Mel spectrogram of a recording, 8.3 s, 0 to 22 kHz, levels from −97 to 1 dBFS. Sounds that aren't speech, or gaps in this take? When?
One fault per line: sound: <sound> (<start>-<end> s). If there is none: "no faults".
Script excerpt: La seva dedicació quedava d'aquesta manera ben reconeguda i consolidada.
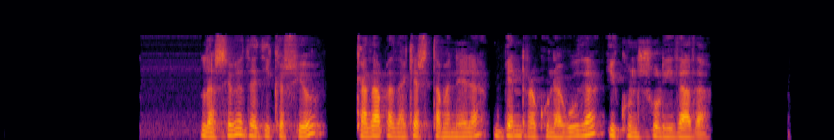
no faults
